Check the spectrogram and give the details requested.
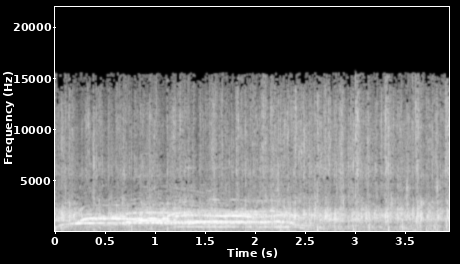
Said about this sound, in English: Thank you, Hagrid. Round of applause for Hagrid, everybody.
